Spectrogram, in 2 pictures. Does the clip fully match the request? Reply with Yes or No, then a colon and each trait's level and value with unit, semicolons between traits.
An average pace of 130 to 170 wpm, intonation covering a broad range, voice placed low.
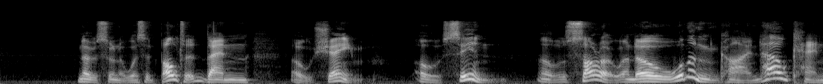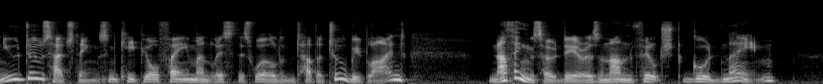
Yes: average, 150 wpm; wide, 7.9 semitones; low, 115 Hz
